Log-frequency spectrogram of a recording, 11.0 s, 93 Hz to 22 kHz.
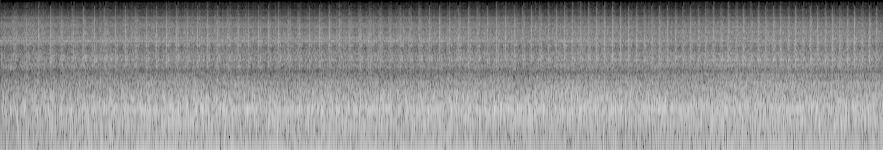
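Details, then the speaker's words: Ford D-Series petrol fire truck, just revived after sitting 16 years, idling: a fast, even ticking with no smoke or exhaust leaks. A flat hydraulic tappet is suspected, and the tick later went away. "I don't know if they got hydraulic tappets. Sounds like one of those is flat and not charged up."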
